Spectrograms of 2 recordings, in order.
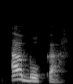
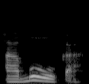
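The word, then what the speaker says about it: أبوكَ: ke pasar nah ayahmu bahasa Arabnya abuka ya bukan abuka bacanya aja panjang abuka seperti ituah kita lihat rakam Sal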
